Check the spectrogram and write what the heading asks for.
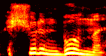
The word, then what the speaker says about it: Schuddeboom: And you need my husband to pronounce it properly. You've got to have that guttural sound happening, which doesn't sound very Schuddeboom.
